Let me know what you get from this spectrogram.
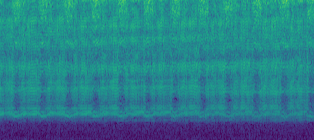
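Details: Wild cicadas in their native wilderness keep up a piercing, shrill drone, throbbing in regular beats roughly two or three times per second, with nothing else audible.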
